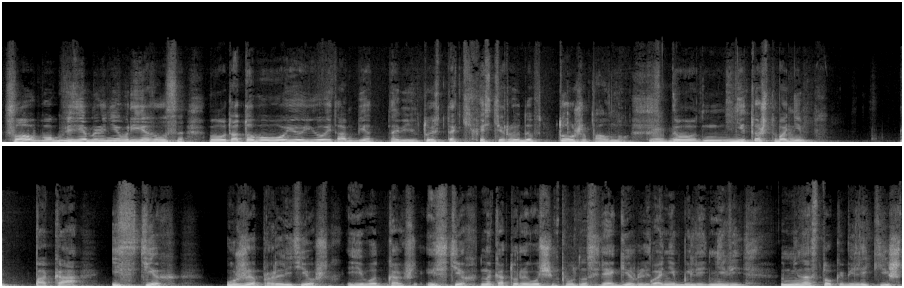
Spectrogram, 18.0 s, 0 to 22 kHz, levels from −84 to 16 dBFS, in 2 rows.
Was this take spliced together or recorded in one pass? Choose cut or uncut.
cut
